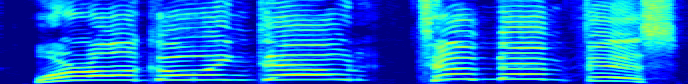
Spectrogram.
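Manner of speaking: hammed-up high-pitched call; Alex Lee. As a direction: imitate a voice actor's big high cry. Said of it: "let's just say Alex Lee".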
